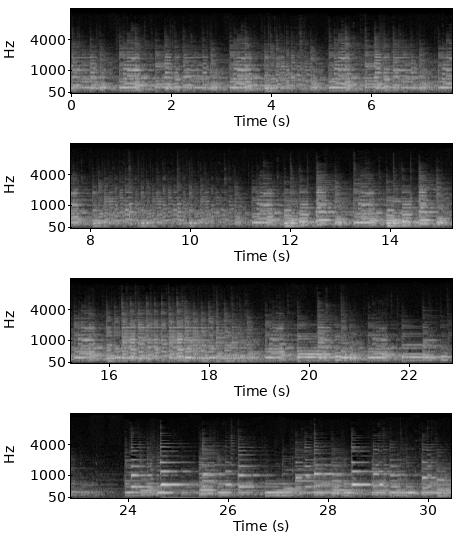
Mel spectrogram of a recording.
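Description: Background music: a solo acoustic guitar playing plucked melodic notes. It fades out a little over three quarters of the way through, and a new guitar passage starts straight after.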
